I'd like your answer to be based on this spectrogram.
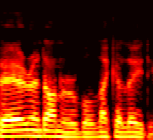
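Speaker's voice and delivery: plain reading voice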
